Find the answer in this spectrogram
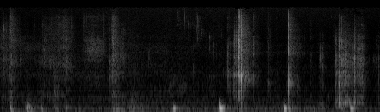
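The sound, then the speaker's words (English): Loud crunching of hard candy lollipops being bitten and chewed, with sharp irregular cracks every half second or so and no talking. “Crunchy, on-the-go treats that won't melt.”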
